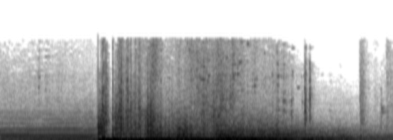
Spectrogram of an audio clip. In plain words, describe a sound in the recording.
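A window pane shatters.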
